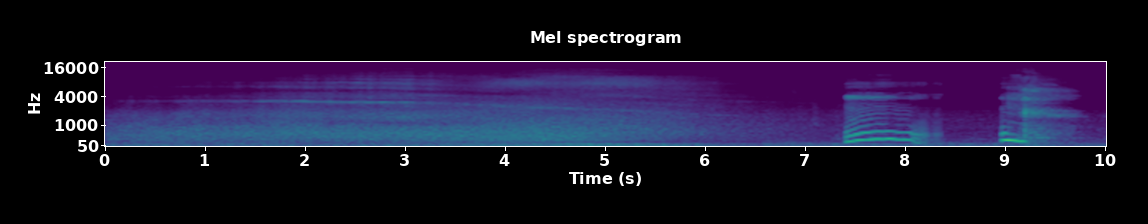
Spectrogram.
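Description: airplane engine

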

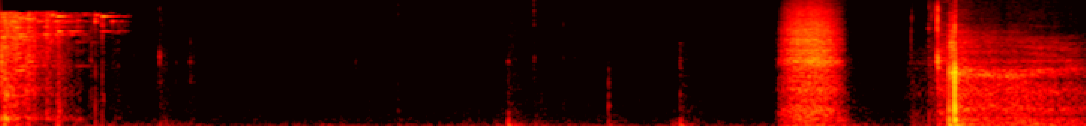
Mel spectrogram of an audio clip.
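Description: glass breaking

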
